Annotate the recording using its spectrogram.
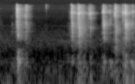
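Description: Computer keyboard typing: a keystroke shortly after the start, then a quick run of about half a dozen keystrokes in the second second.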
